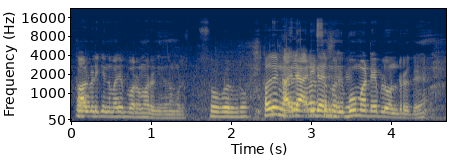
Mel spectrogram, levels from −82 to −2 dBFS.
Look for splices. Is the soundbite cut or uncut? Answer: uncut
